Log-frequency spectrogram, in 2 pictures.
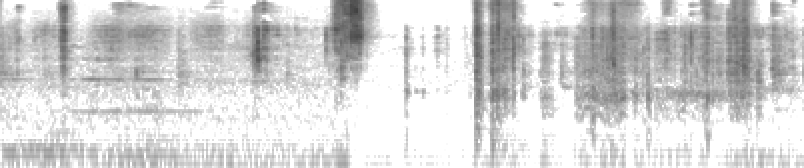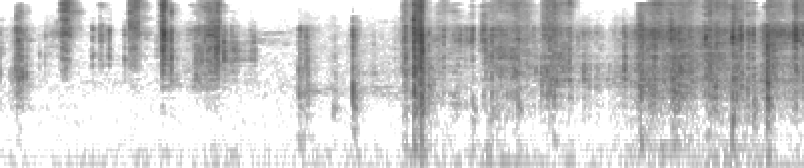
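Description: A cardboard box of forged steel wheel nuts being handled and cut open, with scraping and rustling of the packaging and many sharp clicks and light clinks throughout, the loudest about two seconds in and just before eight seconds.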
